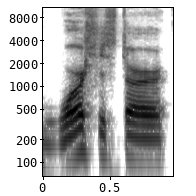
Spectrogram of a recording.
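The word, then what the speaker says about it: Worcester: very very different life ivonne's from Worchester England yes that's the right way to say that and she's responsible for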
